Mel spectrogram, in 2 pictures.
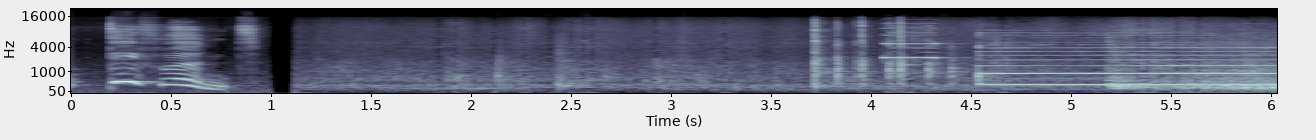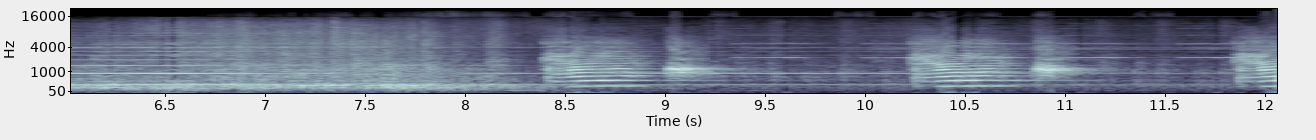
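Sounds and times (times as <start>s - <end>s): lift electronic bell ringing: 4.6s - 12.0s
short high beep: 8.0s - 12.0s.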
